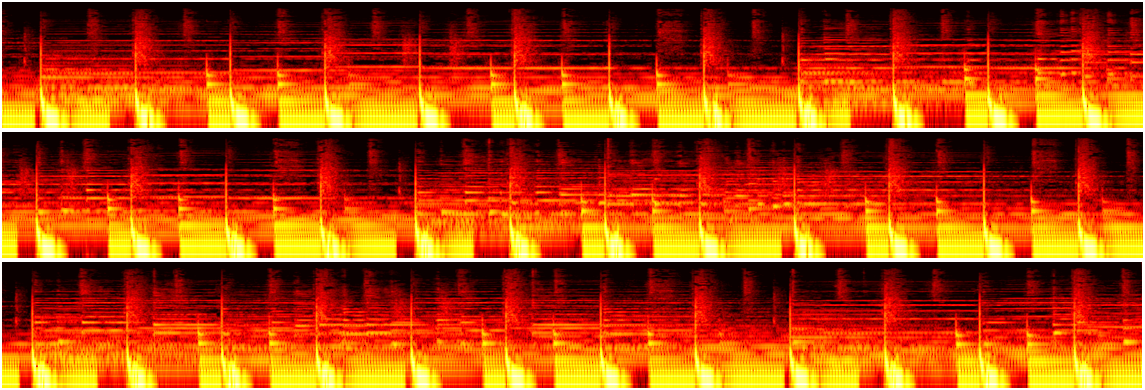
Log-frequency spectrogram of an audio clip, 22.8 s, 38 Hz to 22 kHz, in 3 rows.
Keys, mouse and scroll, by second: 0.2 shift+r, 0.4 Tab, 1.1 shift+middle click, 1.2 scroll down 1, 1.4 click, 1.8 KP_3, 1.9-2.3 scroll up 2, 2.8 ctrl+right click, 3.4 ctrl+right click, 3.8 middle click, 4.2 scroll down 2, 4.3-5.4 middle drag, 5.4 ctrl+r, 5.9 middle click, 6.9 ctrl+z, 7.0 middle click, 7.3 ctrl+r, 7.9 KP_1, 8.1-8.4 scroll up 1, 8.4 click, 8.7 middle click, 8.8 KP_1, 9.0 shift+middle click, 9.2 ctrl+r, 9.6 click, 9.9 3, 10.8 Delete, 11.1 1, 11.2 click, 11.4 g, 13.8 middle click, 14.3-17.4 typing, 14.7 click, 18.1-18.6 scroll down 1, 18.6 alt+z, 18.7 3, 18.9 click, 19.4 click, 20.1 shift+click, 20.8 Delete.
